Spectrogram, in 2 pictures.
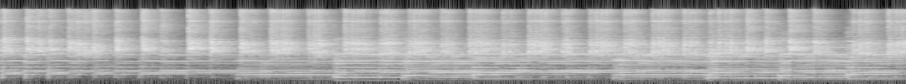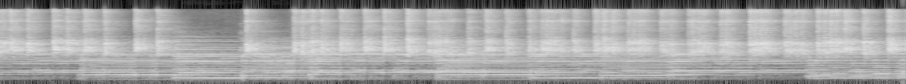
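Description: Hand-held castanets clicking in fast, dense rolls over chords on an electronic keyboard, in an improvised duet. The castanets stop for about a second roughly two-thirds of the way through, leaving the keyboard alone, then start again.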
